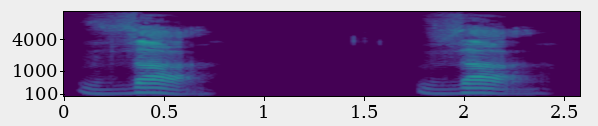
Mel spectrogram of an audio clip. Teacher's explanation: The word 'the' in IPA begins with this symbol here, which is the th sound that we make when we're also using our voice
